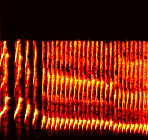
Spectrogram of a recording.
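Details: White-rumped shama from Medan in fighting song: a few upswept whistles followed by a fast, evenly spaced trill of about eight notes per second, gently falling in pitch.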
